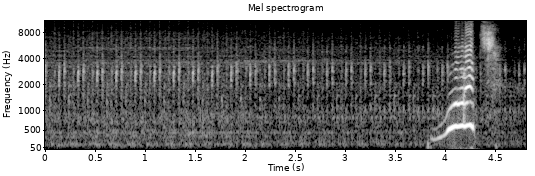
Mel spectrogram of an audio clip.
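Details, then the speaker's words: 1993 Toyota Pickup parked at least 10 years, reportedly for head gasket or timing chain issue: fast even ticking over a thin, uneven idle that never smooths; runs rough, owner believes blown head gasket. "oh it runs it's running rough but it runs oh definitely a blown head gasket"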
